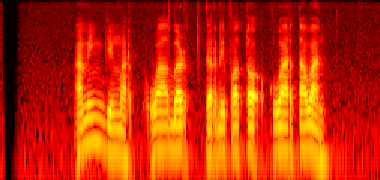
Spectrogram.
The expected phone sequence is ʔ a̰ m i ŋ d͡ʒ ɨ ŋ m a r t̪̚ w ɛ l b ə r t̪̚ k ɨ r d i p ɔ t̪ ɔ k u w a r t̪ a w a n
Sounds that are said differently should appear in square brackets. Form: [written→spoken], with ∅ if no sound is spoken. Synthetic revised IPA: ʔ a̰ m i ŋ d͡ʒ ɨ ŋ m a r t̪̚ w [ɛ→a] l b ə r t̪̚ k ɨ r d i p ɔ t̪ ɔ k u w a r t̪ a w a n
